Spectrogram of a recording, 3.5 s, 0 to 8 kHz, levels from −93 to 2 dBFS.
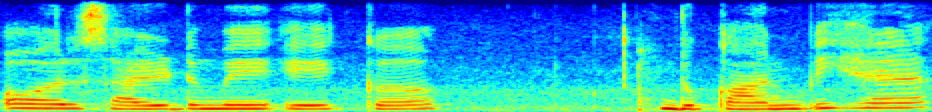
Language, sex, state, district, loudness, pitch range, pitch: Hindi, male, Maharashtra, Gondia, -13 LUFS, 255-290 Hz, 265 Hz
